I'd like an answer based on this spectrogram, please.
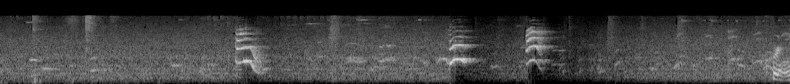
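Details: Lively litter of Jitterbug puppies just over a month old: three short, sharp yelps, each dropping in pitch, spaced a second or two apart over steady background hiss, with faint squeaks and a person talking nearby.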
